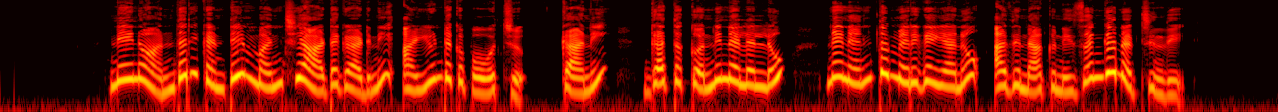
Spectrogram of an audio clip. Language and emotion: Telugu, happy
